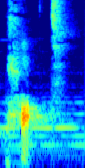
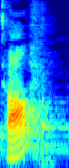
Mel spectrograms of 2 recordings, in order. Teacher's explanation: the p in top is unaspirated top the p and pot is aspirated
